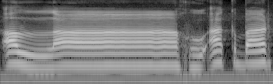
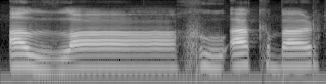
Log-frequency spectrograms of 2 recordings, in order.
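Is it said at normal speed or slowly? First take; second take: normal speed; slowly. First: It is said at normal speed. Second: It is said slowly.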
